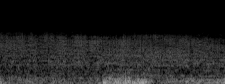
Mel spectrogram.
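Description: Electric kick scooter's motor whining steadily as it rides up the path toward the microphone, with a low rumble swelling about a second in.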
